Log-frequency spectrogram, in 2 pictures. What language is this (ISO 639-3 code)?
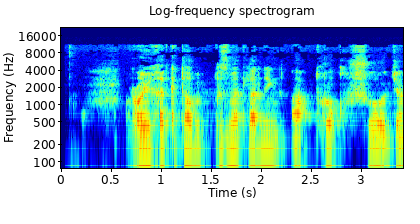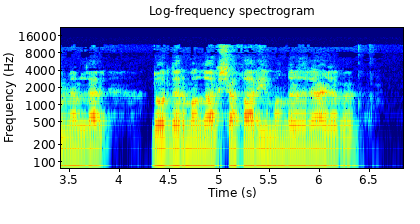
uzb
